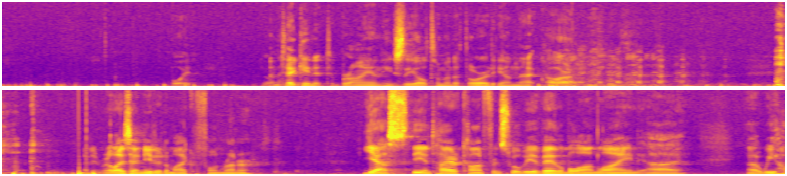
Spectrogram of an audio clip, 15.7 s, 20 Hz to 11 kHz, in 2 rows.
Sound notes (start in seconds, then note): 5.4 laughter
